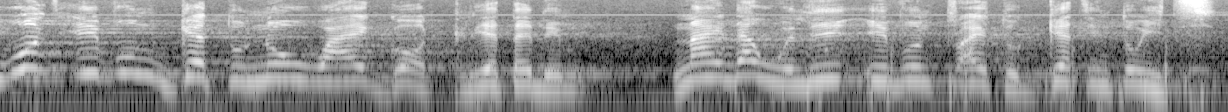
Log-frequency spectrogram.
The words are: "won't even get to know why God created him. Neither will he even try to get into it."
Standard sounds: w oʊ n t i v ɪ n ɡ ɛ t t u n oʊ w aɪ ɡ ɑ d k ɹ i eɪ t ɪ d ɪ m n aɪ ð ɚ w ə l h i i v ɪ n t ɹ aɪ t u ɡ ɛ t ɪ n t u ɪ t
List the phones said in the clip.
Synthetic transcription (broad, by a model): w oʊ n t i v ɪ n ɡ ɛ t t u n oʊ w aɪ ɡ ɑ d k ɹ i eɪ t ɪ d ɪ m n aɪ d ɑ w ə l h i i v ɪ n t ɹ aɪ t u ɡ ɛ t ɪ n t u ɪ t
